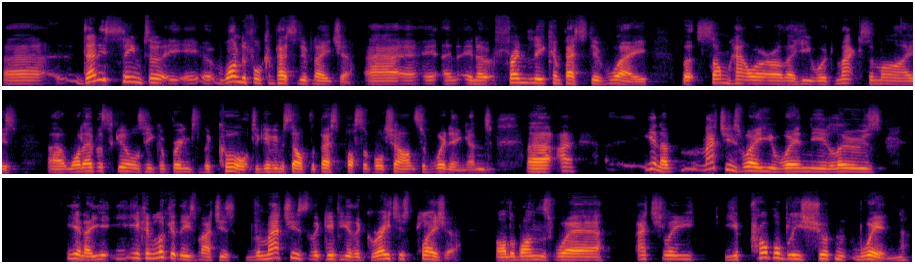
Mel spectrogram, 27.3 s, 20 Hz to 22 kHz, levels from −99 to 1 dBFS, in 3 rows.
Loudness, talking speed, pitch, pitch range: -31 LUFS, 170 wpm, 160 Hz, 145-190 Hz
